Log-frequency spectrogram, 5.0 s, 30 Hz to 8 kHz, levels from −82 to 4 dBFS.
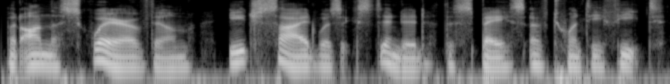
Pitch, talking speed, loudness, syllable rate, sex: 100 Hz, 180 wpm, -20 LUFS, 4.4 syllables/s, male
